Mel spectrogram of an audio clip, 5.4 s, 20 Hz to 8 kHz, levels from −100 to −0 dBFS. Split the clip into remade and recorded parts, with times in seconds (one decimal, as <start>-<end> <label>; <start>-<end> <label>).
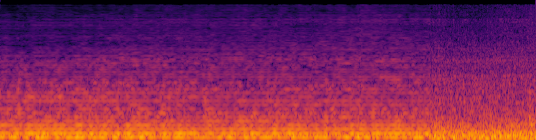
0.0-4.3 remade; 4.3-5.4 recorded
